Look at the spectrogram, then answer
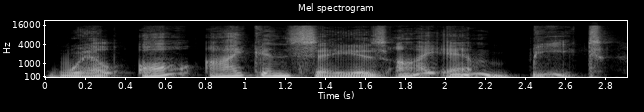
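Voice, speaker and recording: A man voicing a sharp, jealous country spinster with a drawling, snappish way of talking in a storybook reading. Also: fairly high pitch, wildly swooping pitch, slow, gravelly, slightly rough, no room sound, clean studio sound, pitched above the performer's own voice, heavily acted. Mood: sniping. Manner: drawling, snappish rural speech. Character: Lottie, sharp, jealous, sniping spinster woman.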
